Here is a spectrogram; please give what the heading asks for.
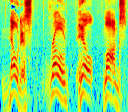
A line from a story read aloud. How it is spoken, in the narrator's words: stammered Andy, turning red under his freckles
